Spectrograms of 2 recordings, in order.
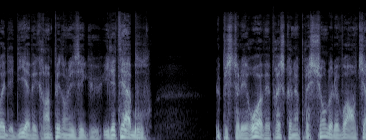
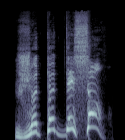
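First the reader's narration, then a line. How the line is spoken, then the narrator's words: Yelled. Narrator (French): hurla Eddie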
